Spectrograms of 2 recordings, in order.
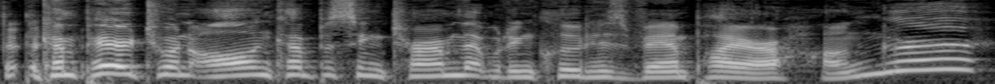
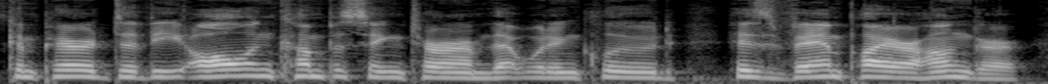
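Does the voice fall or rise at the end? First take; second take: rise; fall. First: The voice rises at the end. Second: The voice falls at the end. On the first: It is a question. The speaker calls it right. "end with an inflection" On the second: It is a statement. The speaker calls it wrong. "it was a statement of fact"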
